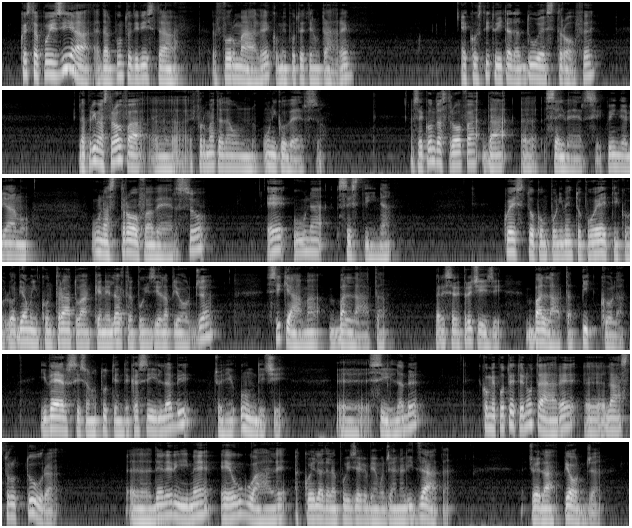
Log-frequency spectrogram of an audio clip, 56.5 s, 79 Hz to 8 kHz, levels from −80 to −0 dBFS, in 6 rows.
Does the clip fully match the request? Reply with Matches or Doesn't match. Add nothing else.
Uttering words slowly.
Matches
